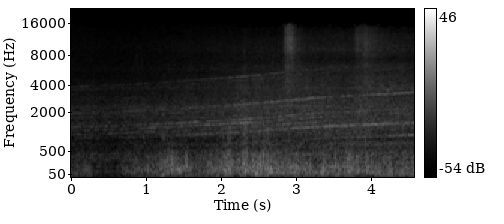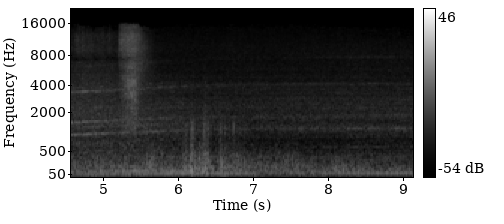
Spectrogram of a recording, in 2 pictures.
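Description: Class 66 diesel-electric locomotive (EMD two-stroke V12) passing at speed with a container freight train, engine and wheels rumbling, then the container wagons rolling by on the rails. A rising whine builds through the first half.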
